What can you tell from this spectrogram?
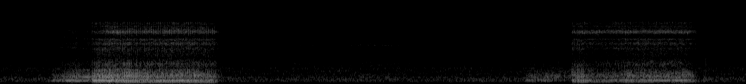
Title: And you think your husband snores loud?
